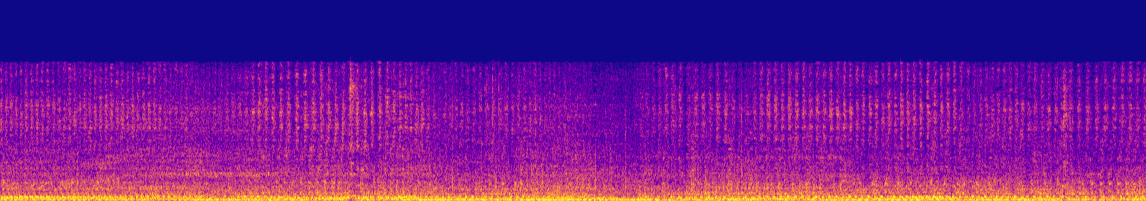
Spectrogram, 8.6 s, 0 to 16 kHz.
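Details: 2014 Linhai Big Horn 400 UTV single-cylinder, died on first outing after pinging; carburetor found clean, spark lost; thumps steadily at low speed then fades and stalls; restarted after plug change, portable CDI ignition and harness rework, still not running right.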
